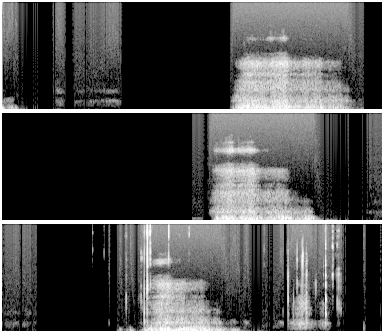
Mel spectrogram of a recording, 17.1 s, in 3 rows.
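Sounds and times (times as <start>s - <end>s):
ASMR breathing in the right ear: 3.5s - 5.2s, 8.9s - 10.4s, 13.6s - 14.8s.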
